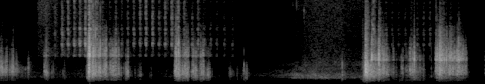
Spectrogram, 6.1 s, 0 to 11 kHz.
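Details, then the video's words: Bull-headed shrike, a resident bird of Korea, recorded November 2023: harsh, grating chatters, a fast rattling run, then several loud rasping bursts separated by brief pauses. "때까치 울음소리 Bull-headed Shrike"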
